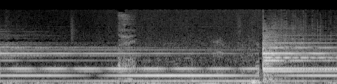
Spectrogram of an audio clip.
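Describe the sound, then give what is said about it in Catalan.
The restored Mònica bell of La Seu Vella in Lleida chimes the quarters. A long humming resonance rings on before a fresh strike lands near the end and renews the bright, sustained tone. “Perquè gairebé 9 anys després, els quarts des de la Seu Vella tornen a sonar així.”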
